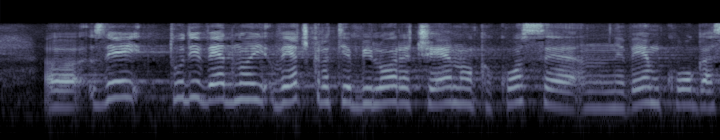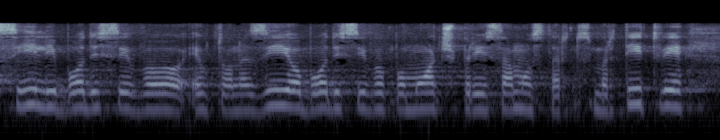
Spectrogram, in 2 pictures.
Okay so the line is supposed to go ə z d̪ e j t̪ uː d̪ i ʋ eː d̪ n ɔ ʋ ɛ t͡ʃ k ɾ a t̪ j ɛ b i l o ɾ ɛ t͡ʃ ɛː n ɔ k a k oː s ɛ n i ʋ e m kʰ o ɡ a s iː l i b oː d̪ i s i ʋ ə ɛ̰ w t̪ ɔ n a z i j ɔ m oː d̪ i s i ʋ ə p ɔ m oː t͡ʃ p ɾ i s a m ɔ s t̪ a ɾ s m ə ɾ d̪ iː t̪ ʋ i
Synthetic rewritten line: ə z d̪ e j t̪ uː d̪ i ʋ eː d̪ n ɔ ʋ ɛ t͡ʃ k ɾ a t̪ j ɛ b i l o ɾ ɛ t͡ʃ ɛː n ɔ k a k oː s ɛ n ɛ ʋ e m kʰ o ɡ a s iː l i b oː d̪ i s i ʋ ə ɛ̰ w t̪ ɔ n a z i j ɔ b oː d̪ i s i ʋ ə p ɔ m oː t͡ʃ p ɾ i s a m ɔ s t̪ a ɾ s m ə ɾ t̪ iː t̪ ʋ i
